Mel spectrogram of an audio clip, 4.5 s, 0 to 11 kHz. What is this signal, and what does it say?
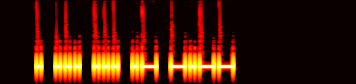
Morse code, heard as a keyed tone, about 20 wpm, 700 Hz. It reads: ESSAY
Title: Five Letter Words - 20wpm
